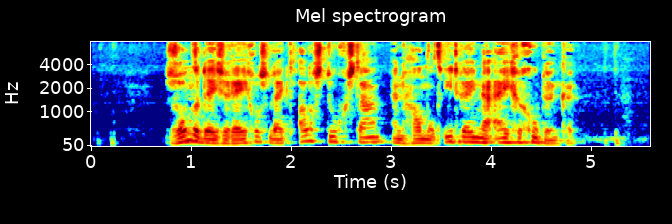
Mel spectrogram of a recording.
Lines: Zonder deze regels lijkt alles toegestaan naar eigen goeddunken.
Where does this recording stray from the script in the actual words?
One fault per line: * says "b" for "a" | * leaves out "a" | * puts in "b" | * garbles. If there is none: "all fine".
* puts in "en handelt iedereen"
